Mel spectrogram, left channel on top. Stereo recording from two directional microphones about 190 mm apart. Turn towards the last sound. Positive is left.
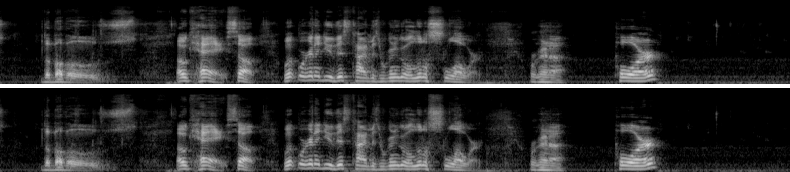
turn(degrees=-45)  # may be behind; listen again after turning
